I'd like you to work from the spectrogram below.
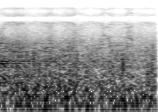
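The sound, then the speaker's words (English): Harsh squawking of birds of prey rises out of a dense, steady rushing wash, the raucous calls blending into a continuous, loud din. “Get away, you filthy birds of prey!”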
